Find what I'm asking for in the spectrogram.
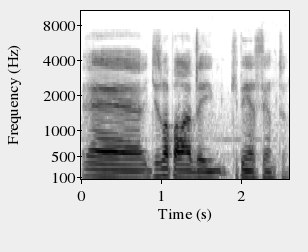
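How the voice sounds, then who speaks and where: A man's voice: medium pitch, flat delivery, normal speed. Joking Brazilian man on a dull lo-fi line. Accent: Brazilian Portuguese. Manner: joking, laughs easily, swears casually. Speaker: podcast co-host. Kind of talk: casual chat. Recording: dull lo-fi recording.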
